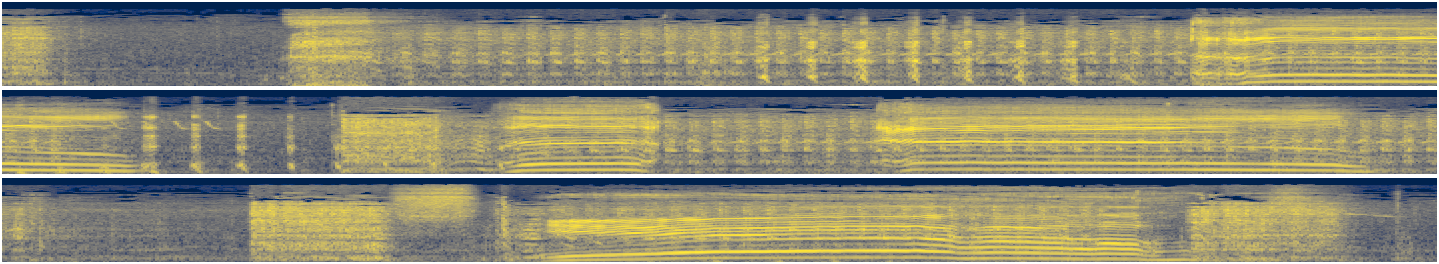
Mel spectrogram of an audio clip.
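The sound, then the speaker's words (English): A car engine cranking over with a quick pulsed stutter, then catching and running in several separate bursts, each swelling into a loud whining rev that rises and falls before cutting off. “You're parked, okay. And you run the engine, and then it starts vibrating, and I guess it shakes your butthole. I'm not certain, but if you want to hear, here are just some of the erotic sounds of cranking.”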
